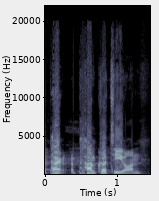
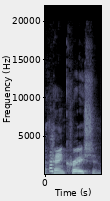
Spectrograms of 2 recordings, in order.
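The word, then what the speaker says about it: pankration: i was yeah yeah pancreation so everyone pronounced it wrong yeah pancration i got it right of course that actually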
